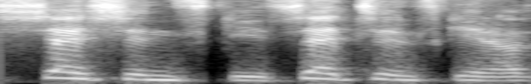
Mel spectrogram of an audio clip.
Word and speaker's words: Szczecinski: polish is please help it's sessions dude it's whatever you need it to be man anytime in school they'd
